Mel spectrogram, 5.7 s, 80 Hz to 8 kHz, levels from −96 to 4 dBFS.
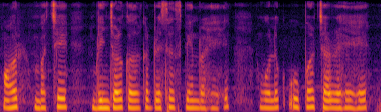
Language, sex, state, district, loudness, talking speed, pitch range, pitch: Hindi, female, Andhra Pradesh, Anantapur, -22 LUFS, 155 wpm, 195-215 Hz, 200 Hz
